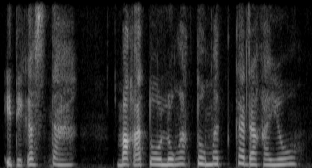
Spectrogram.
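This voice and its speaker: A woman's voice: high voice, little pitch movement, moderate pace, a bit bright, dry recording. An actress playing an earnest, polite young woman student in a radio drama, speaking with a Filipino accent. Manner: polite, deferential. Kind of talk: Ilocano radio drama acting.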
